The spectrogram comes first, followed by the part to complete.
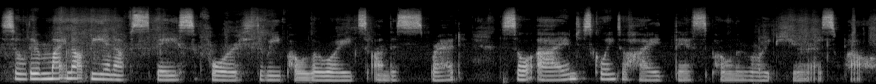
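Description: Soft-spoken and at a fairly slow pace, a woman talks against noticeable background noise. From Philippines. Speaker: journaling YouTuber. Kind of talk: chatty ASMR craft tutorial.

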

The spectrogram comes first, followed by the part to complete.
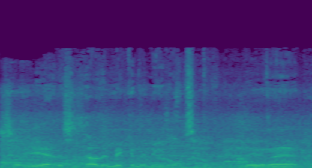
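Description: Music plays behind a man as he talks. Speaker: walking tour vlogger. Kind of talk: casual vlog chat. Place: hall. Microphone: phone near.

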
